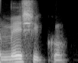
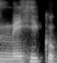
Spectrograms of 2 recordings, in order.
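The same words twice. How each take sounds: First: The middle consonant is an sh sound. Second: The middle consonant is a harsh h-like sound. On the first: The speaker calls it right. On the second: The speaker calls it wrong.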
